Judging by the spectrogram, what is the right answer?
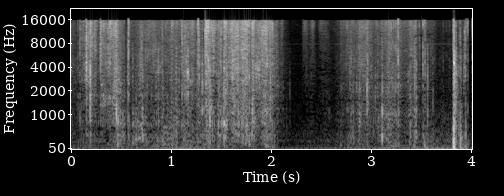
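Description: Gift-wrapping paper crinkling and tearing as it is pulled off a wrapped board book, in two spells with a short lull about two seconds in. There is a single sharp click near the end.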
